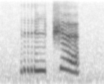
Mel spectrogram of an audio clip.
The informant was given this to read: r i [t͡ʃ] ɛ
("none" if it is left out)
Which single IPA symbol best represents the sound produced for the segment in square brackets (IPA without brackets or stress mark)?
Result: t͡ʃ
